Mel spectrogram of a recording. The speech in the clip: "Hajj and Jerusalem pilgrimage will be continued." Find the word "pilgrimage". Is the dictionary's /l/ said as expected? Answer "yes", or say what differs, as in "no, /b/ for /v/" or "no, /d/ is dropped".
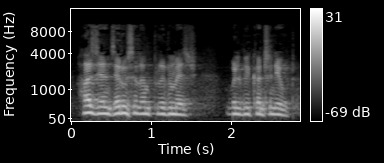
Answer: no, /l/ is dropped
